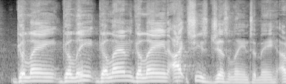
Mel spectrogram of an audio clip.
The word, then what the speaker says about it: Ghislaine: Her name was Ghislaine, she says, pronouncing her name Ghislaine.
